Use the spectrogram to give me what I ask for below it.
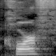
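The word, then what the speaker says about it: Corfe: to take a train to the town of korf that is spelled c-o-r-f-e the korf castle is a very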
